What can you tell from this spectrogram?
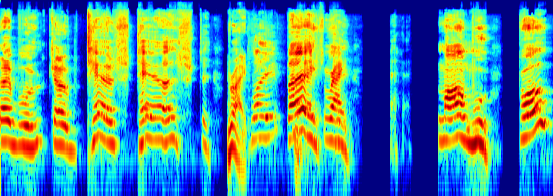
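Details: Adult man with cerebral palsy and a speech impediment since childhood: dysarthria (cerebral palsy).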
